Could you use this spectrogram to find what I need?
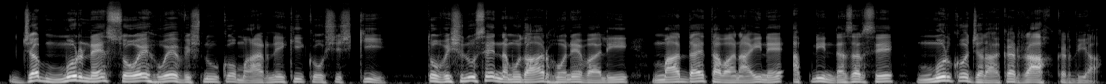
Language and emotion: Urdu, neutral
